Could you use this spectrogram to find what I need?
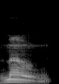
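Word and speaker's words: Moné: It's Moan. It is honestly just Moan. Not within, you know, I'm not trying to say Moan, M-O-A-N, it's just Moan. It's like, there's no T to add to Monè.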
